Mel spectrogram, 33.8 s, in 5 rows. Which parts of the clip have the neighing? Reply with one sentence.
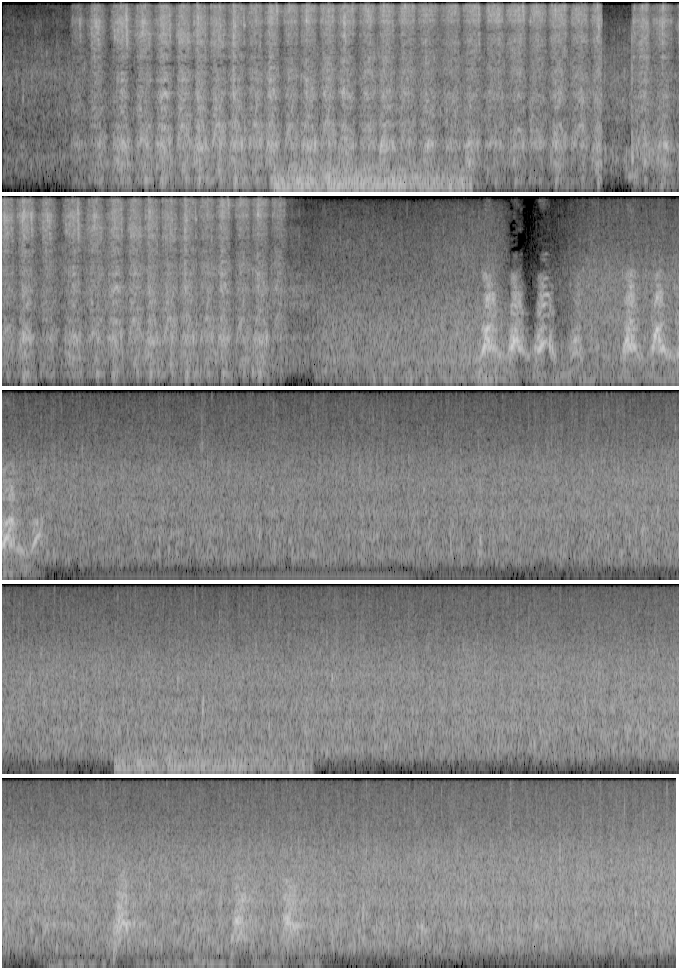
The neighing can't be heard in this clip.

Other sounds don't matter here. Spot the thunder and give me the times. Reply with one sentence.
The thunder can be heard from 2.7 to 4.7 s and from 21.4 to 23.4 s.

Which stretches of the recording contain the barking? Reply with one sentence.
The barking can be heard from 11.5 to 13.9 s and from 27.4 to 30.2 s.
